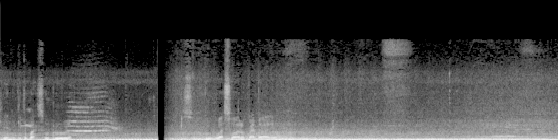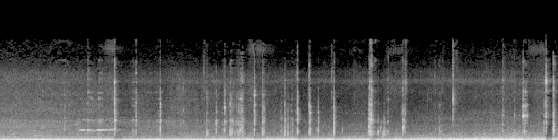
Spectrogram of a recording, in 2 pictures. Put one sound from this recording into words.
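Metal parts clink and click as they are handled.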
